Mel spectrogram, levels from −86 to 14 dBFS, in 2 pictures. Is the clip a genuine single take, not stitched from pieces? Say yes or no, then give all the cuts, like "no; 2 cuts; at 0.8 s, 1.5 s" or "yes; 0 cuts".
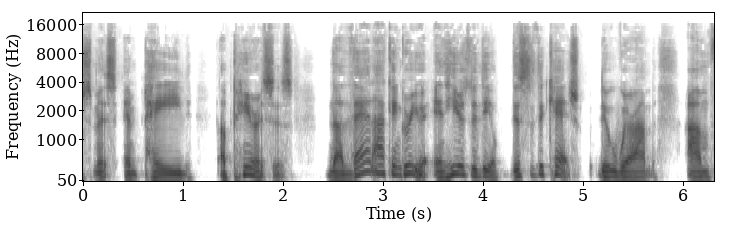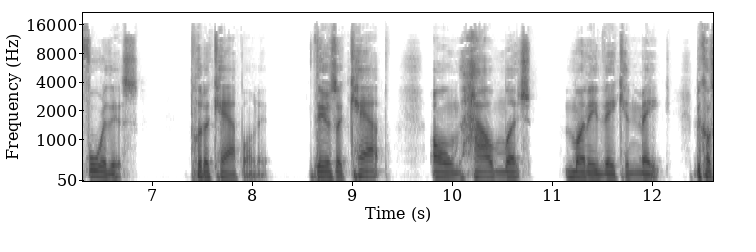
yes; 0 cuts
